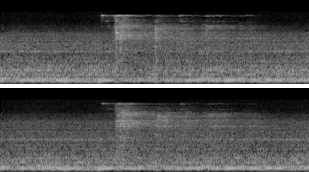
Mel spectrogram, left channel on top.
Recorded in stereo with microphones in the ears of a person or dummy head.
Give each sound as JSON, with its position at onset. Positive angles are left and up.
{"t": 1.0, "sound": "keys jangling", "side_deg": 70, "distance_m": 2.5}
